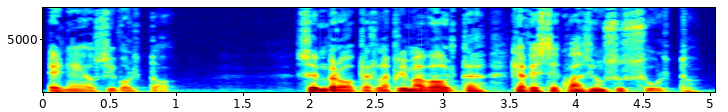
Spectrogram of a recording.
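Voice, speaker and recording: A man narrating a literary novel in a measured, expressive audiobook reading. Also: low voice. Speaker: audiobook reader.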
